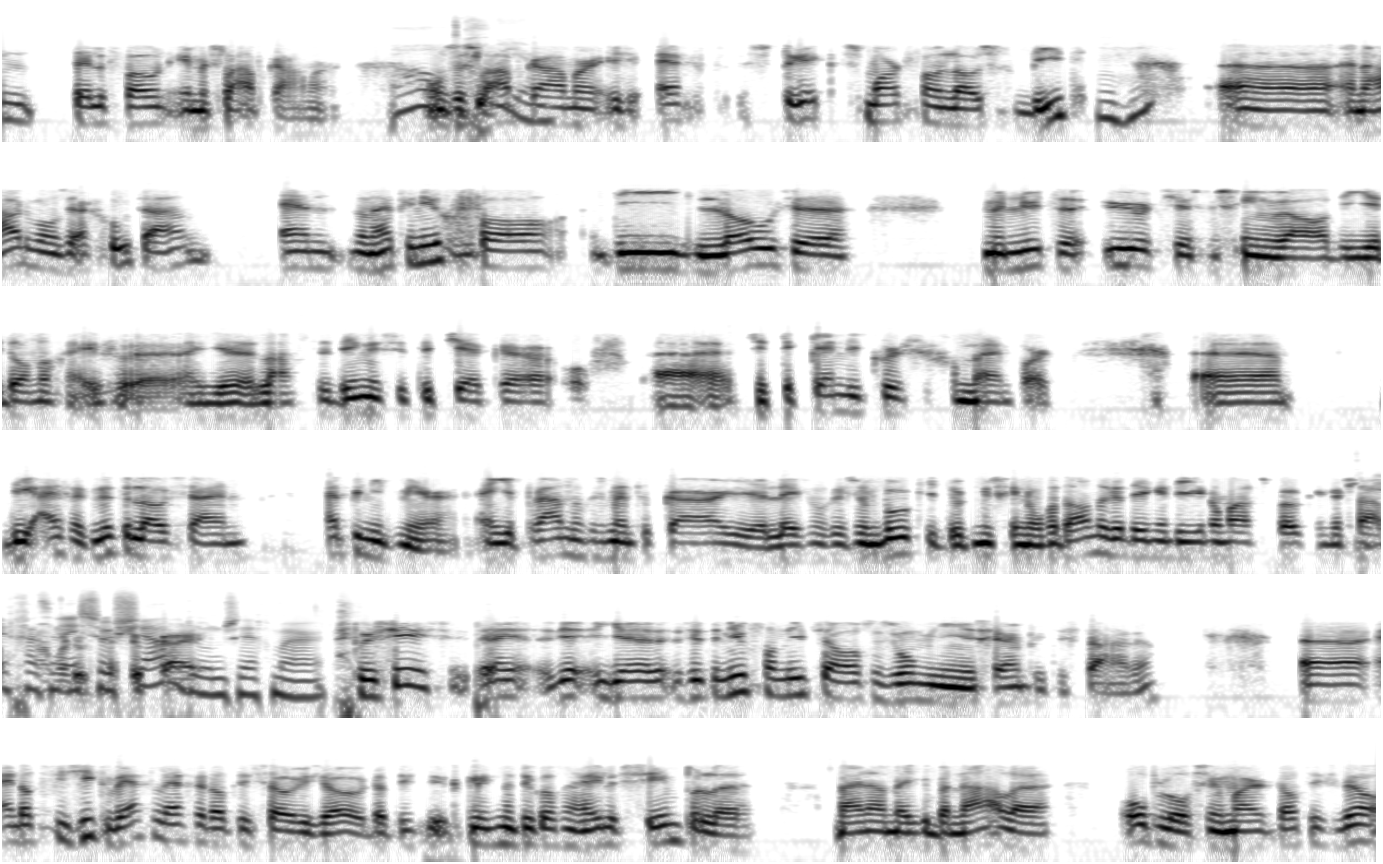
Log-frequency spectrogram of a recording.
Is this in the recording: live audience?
no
